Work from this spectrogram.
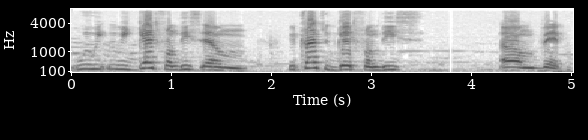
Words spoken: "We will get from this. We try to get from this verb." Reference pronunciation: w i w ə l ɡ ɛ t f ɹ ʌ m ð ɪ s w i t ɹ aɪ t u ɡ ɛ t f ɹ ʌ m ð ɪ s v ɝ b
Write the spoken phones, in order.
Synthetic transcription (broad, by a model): w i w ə w ɡ ɛ t f ɹ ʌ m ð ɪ s w i t ɹ aɪ t u ɡ ɛ t f ɹ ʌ m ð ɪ s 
